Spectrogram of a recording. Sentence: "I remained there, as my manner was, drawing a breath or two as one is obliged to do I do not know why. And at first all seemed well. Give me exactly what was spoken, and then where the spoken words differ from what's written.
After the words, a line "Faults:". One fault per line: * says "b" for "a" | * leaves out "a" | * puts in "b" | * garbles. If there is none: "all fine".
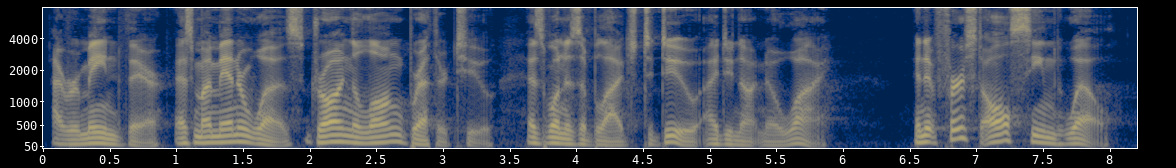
"I remained there, as my manner was, drawing a long breath or two as one is obliged to do I do not know why. And at first all seemed well.
Faults:
* puts in "long"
